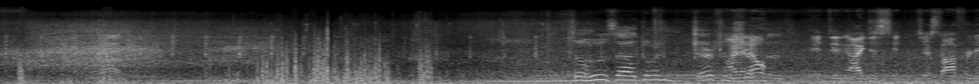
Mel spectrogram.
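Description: A car engine hums and tyres rumble on the road from inside the car.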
